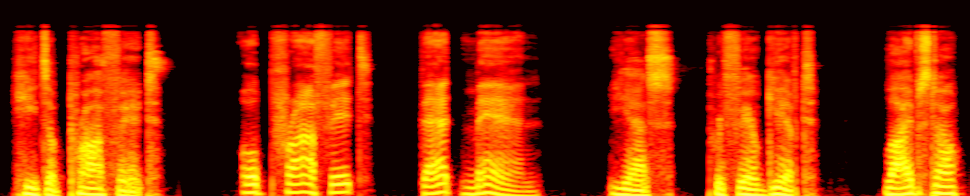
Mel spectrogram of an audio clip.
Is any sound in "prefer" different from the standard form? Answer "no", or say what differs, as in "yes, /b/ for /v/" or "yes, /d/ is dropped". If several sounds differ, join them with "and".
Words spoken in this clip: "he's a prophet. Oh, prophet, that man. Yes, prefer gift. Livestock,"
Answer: no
